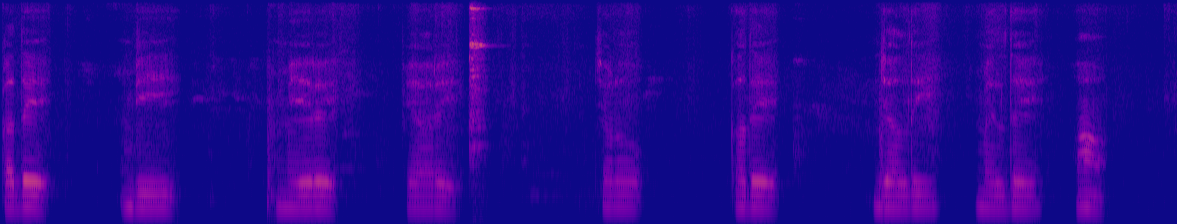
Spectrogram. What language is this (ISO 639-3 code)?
pan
